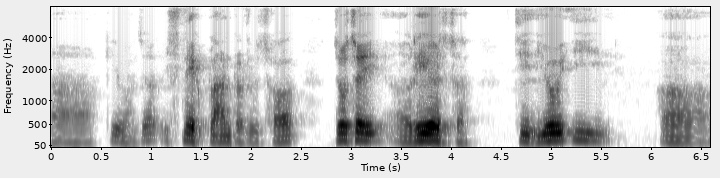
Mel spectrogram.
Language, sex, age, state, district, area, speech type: Nepali, male, 60+, West Bengal, Kalimpong, rural, spontaneous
